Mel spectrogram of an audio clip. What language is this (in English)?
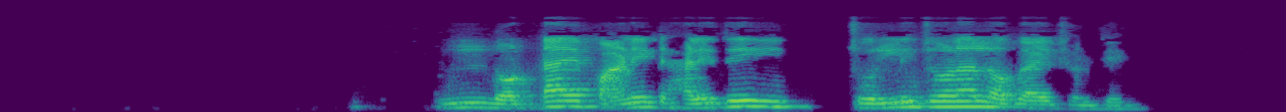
Odia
